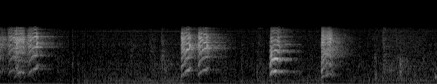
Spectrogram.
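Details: Moustached parakeets almost two months old, in May 2009, give harsh, raspy squawks in short bursts, about five in four seconds, while hungry at formula feeding time; faint room noise underneath.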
